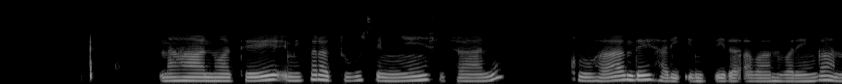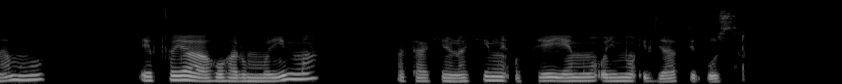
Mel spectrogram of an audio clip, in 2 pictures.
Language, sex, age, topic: Rundi, female, 25-35, agriculture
